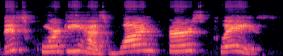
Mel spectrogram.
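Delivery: mild announcer voice for the crowd; announcer proclaiming. Acted. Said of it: "The announcer proclaimed".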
